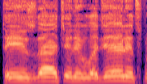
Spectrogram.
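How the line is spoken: Shouting. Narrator (Russian): прокричал он

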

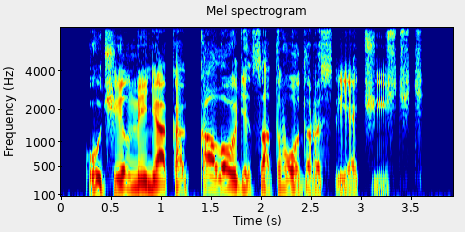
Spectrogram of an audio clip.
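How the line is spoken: Grumbling. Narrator (Russian): проворчал Хагрид

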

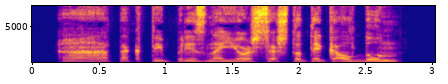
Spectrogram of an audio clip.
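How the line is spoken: Furious roar. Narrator (Russian): проревел с бешенством Гриф

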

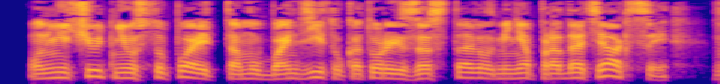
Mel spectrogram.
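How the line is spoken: Indignant shouting. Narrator (Russian): возмущенно кричал невидимый собеседник

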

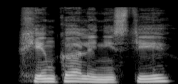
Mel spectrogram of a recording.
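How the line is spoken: Indifferent inquiry. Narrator (Russian): равнодушным голосом осведомился официант

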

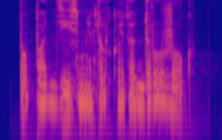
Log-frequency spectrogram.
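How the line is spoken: Sullen mutter. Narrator (Russian): угрюмо буркнул он

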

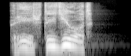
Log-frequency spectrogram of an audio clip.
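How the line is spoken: Hiss. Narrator (Russian): прошипел Хань

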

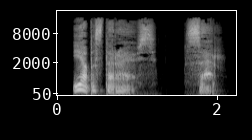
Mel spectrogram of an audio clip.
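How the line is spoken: Trembling whisper. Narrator (Russian): Джо шепнула в ответ дрожащими губами

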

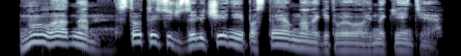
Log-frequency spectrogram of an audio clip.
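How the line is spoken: Sigh. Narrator (Russian): вздохнул я

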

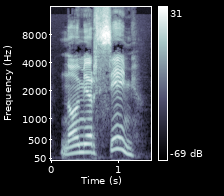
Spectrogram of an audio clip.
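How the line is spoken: Man shouting. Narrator (Russian): крикнул мужчина

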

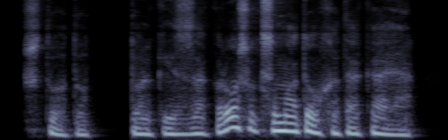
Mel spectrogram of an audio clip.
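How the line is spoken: Quiet question. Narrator (Russian): спросил я его тихонько

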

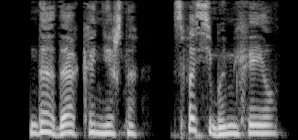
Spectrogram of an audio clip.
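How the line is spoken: Squeaky. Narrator (Russian): пропищала она

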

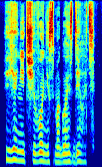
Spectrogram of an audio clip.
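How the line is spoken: Whispered. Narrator (Russian): прошептала я

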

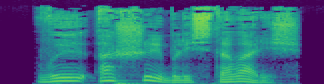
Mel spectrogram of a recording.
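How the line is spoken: Very quiet. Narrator (Russian): сказал Корейко очень тихо

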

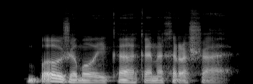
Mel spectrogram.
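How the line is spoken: Exclaiming. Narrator (Russian): воскликнул он

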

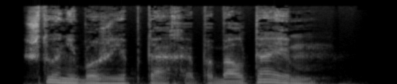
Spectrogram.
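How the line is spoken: Purring voice. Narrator (Russian): промурлыкал собеседник

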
